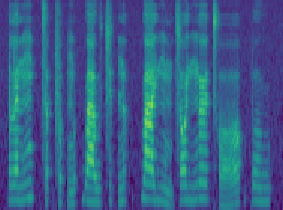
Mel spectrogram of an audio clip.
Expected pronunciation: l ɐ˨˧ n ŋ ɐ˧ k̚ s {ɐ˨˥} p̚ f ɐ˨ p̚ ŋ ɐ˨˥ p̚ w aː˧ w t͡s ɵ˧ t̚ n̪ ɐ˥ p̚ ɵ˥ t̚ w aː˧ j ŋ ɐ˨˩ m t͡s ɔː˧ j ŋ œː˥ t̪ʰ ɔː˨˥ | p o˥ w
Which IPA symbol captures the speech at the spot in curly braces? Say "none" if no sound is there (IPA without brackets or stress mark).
ɐ˨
